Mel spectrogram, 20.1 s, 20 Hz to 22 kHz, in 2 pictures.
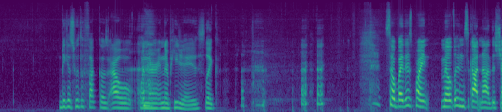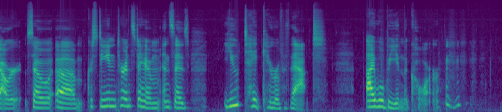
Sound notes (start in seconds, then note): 6.0 laughs; 14.3 laughs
